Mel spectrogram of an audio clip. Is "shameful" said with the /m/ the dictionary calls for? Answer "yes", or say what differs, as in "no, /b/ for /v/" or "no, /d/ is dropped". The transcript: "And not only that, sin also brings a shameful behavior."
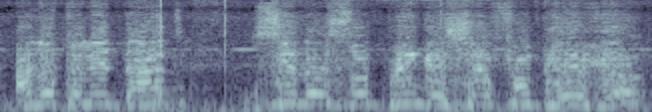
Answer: no, /m/ is dropped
